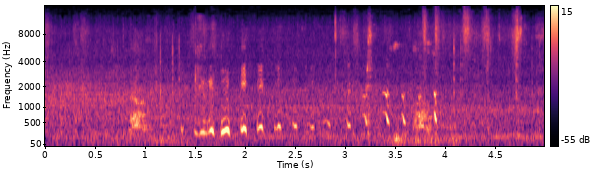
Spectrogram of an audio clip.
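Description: A man laughs loudly in quick bursts nearby.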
